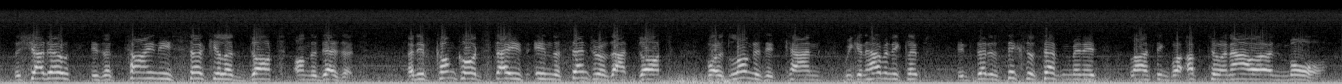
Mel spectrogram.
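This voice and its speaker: The speech moves at a moderate pace with a dry sound with no echo, over noticeable background noise. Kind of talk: 1970s documentary narration, scripted and explanatory. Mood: calm explanatory. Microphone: old recording.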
